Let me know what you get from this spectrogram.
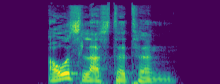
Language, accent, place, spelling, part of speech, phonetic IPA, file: German, Germany, Berlin, auslasteten, verb, [ˈaʊ̯sˌlastətn̩], De-auslasteten.ogg
- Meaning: inflection of auslasten: 1. first/third-person plural dependent preterite 2. first/third-person plural dependent subjunctive II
